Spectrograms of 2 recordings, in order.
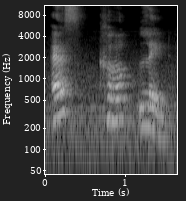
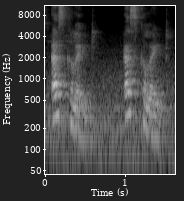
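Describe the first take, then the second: First: Three separate parts. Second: ES-calate, stress on the first part; first-syllable stress. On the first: Teacher splits the word for learners, slow syllables. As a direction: escalate broken slowly into es, ca, late. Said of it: "So there are three parts". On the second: Teacher shows which part is stressed, first syllable. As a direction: hit ES in escalate, said as one word. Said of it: "first one is stress". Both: Shown as a demonstration.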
